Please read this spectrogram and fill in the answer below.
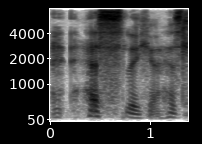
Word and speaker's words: hässliche: And this is pronounced hässliche. This might be a little bit softer A, not quite as hard because it's followed by two consonants.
